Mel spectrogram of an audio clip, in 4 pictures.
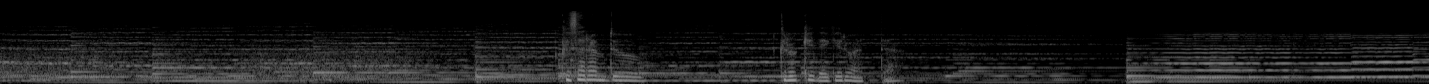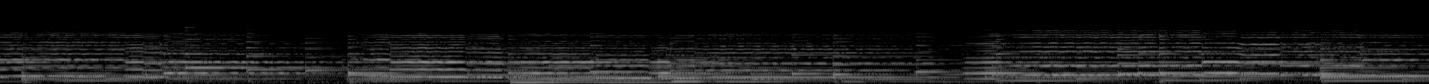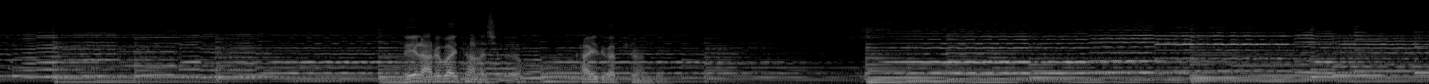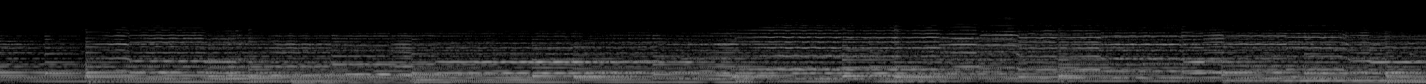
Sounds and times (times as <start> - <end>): Music: 0.0 - 57.1.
